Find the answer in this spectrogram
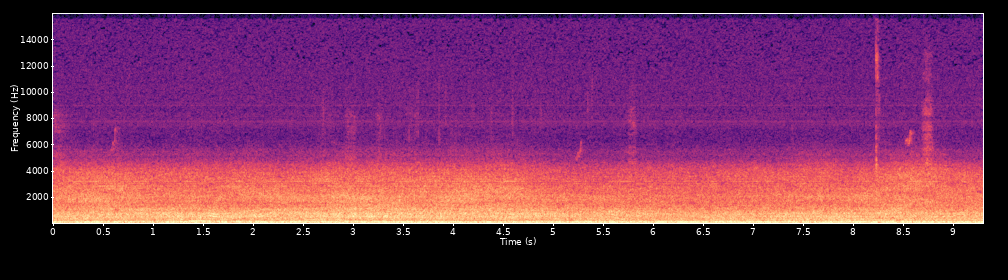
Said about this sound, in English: Lovely landing by the pilots there.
